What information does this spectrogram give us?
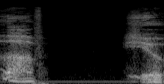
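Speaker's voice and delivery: weak, high, hoarse rasp. Narrator reads the coach's line as they say goodbye, rasping. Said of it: "he rasped".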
